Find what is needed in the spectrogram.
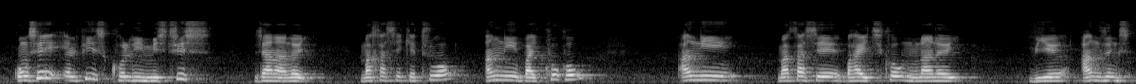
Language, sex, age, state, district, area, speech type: Bodo, male, 45-60, Assam, Kokrajhar, rural, spontaneous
